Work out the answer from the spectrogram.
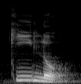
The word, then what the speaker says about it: Kilo: a letter K and in phonetics its spelling is k e y okay you have to emphasize on key and then l o h is the remaining part of the phonetic spelling so the letter K is pronounced or spoken in phonetics as kilo kilo kilo okay friends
